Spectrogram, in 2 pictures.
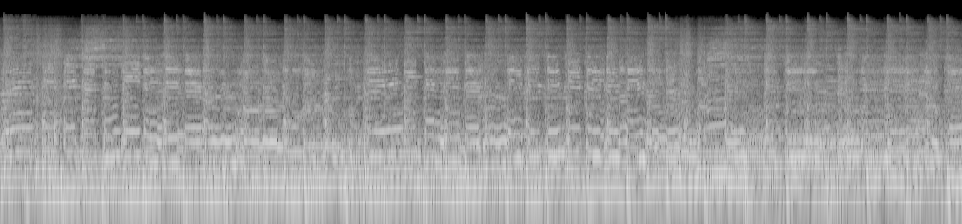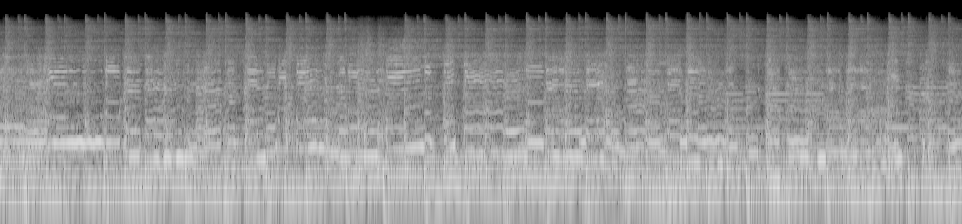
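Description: Live blues band in an instrumental break: an electric guitar plays a lead line over bass and a drum kit keeping a steady beat.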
